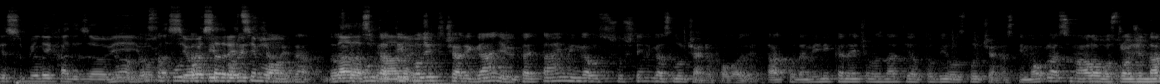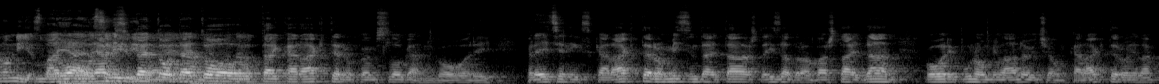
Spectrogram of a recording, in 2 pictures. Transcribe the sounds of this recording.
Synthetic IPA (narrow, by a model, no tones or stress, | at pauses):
esubiːlixad̪ezeoʋid̪oosɡ̪t̪aasuioojsad̪ɾesimod̪ad̪oad̪d̪ausːaaiapolit̪i̥t͡ʃaːɾiɡaɲajut̪aːjt̪ajmiŋɡausuʃt̪iːniɡaslˠut͡ʃa̰jnopoɡo̞d̪ḛt̪akod̪amiːnikad̪neːt͡ʃemoznat̪ijelt̪oːbiːloslˠut͡ʃajnost̪imoɡlˠasimaloʋosɾod͡ʒend̪aːnomnijesajajaːmislimd̪ajet̪od̪ajet̪oːt̪aːjkaɾakt̪e̞ɾuko̞jemslˠo̞ɡanɡo̞ʋo̞ɾi | pɾe̞t̪sje̞d̪nikskaɾakt̪e̞ɾo̞mːislimd̪ajet̪aʃt̪oeizabɾaobaʃt̪aːjd̪aːn | ɡo̞ʋo̞ɾipuno̞umilˠaːno̞ʋit͡ɕoʋomkaɾakt̪e̞ɾuonjeonako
